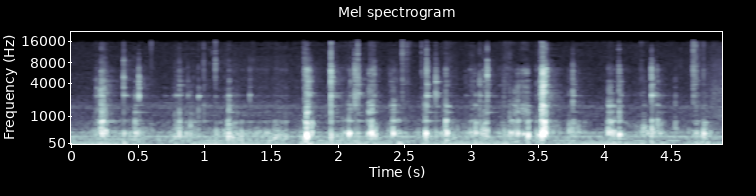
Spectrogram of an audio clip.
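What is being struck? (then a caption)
Glass perfume bottle. Fingernails tap and scratch a hollow clear glass perfume bottle with a gold cap, held close to the microphone. Around twenty sharp, short clicks ring with a bright glassy tone over a low, steady background hum.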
